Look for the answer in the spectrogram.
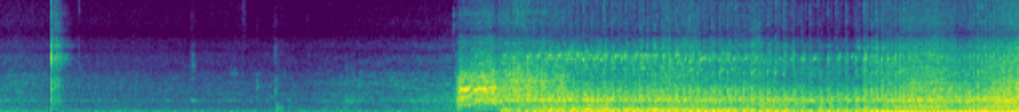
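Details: Carbureted Yamaha Mio scooter after its starter relay was replaced, the fault traced to the relay: short crank, then it catches cleanly and settles into a steady, even run. Normal electric start.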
